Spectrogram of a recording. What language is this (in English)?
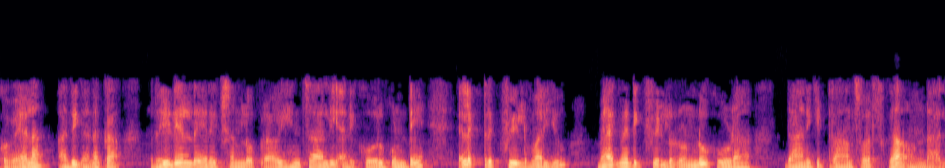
Telugu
